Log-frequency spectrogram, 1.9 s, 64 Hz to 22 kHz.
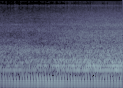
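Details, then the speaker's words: Toyota Celica GT4, sat about 10 years, after fuel system work; steady whooshing cooling fan roar with even low hum underneath, no rattle or wobble; cooling fans working normally. "Oh, the fans work. Can you hear them fans?"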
